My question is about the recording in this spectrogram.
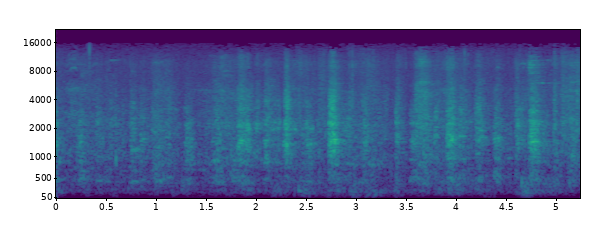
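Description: A dog panting faintly in short, quick breaths.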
